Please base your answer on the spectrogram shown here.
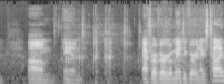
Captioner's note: snorts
